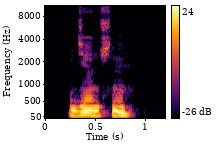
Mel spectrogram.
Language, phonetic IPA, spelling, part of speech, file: Polish, [ˈvʲd͡ʑɛ̃n͇t͡ʃnɨ], wdzięczny, adjective, LL-Q809 (pol)-wdzięczny.wav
